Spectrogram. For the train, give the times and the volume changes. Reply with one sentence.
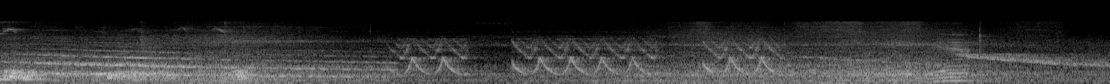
You can hear the train from 0.0 to 11.0 s, getting quieter then louder.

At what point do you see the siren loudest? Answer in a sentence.
The volume of the siren peaks at 1 second.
